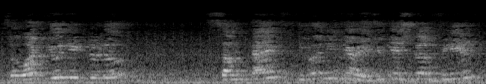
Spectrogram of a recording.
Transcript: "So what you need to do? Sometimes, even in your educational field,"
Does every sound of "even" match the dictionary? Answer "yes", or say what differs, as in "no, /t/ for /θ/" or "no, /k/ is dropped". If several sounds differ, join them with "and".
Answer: yes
